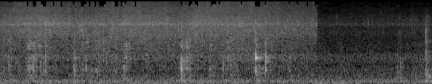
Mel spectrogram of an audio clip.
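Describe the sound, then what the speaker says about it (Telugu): Fried onions with ginger garlic paste and a Maggi cube sizzling steadily in a pan, a continuous close hiss broken by a few light stirring scrapes, no voices. "ఇప్పుడు అల్లం వెల్లుల్లి పేస్ట్ ఒక క్యూబ్ మాజి వేసి ఇది కూడా బాగా ఫ్రై చేసుకోవాలి"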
